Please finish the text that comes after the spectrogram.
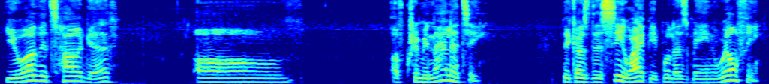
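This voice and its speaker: Nigerian-born guy co-hosting a chat show, super bright voice, rambly and lively. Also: medium pitch, a little slow, long pauses, low-quality recording. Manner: rambling, animated storyteller with restarts. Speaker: talk show co-host. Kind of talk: casual chat.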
